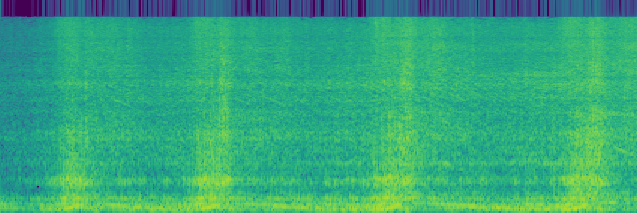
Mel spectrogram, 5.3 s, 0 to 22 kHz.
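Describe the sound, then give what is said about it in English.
A classic rally car engine revs hard in four repeated surges, each swelling to a loud, rising roar and then easing back to a rough, throaty idle, with no voices. “or maybe an Escort or a Datsun 240Z. These cars sound fantastic.”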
